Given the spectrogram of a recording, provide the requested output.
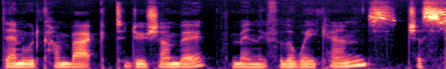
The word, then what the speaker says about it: Dushanbe: Were you in, is it Dushanbe? Is that how you pronounce the capital? – Yeah, Dushanbe.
